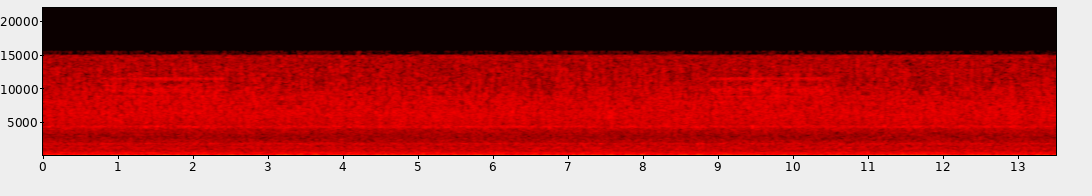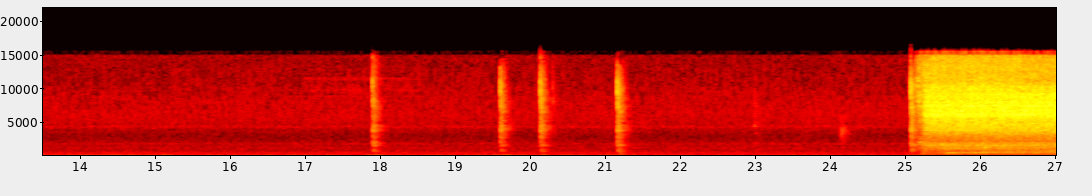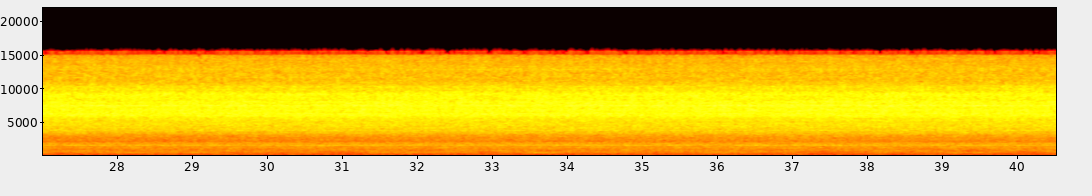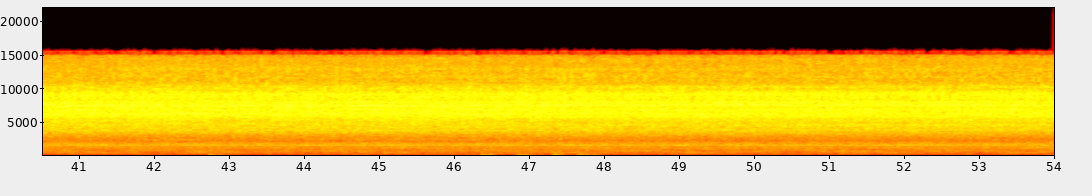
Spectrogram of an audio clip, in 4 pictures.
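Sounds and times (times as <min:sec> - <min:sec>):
loud steady hiss: 0:00.0 - 0:02.3, 0:25.0 - 0:54.0.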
